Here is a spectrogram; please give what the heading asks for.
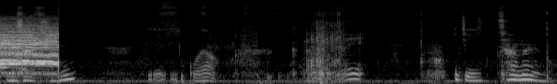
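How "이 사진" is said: excited shout. Real, not acted. Photo where we screamed.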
